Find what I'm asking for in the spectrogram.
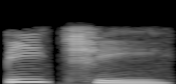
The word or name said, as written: Beachy Head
